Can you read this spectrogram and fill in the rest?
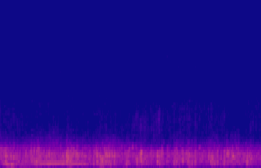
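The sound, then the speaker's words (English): A church audience at an evening service claps their hands for the Lord in a steady, dense wash of applause that holds at an even loudness throughout, with a thin whistle-like tone sliding briefly near the start. “Oh, let's give the Lord a good hand clap here tonight.”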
